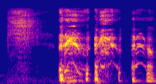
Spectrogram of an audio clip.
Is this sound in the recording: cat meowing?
no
